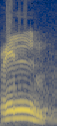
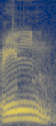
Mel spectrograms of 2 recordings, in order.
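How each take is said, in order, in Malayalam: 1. ഈ വാക്ക് അവസാനിക്കുന്നത് ശുദ്ധ അന്ത്യ വ്യഞ്ജനത്തിലാണ്. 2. ഈ വാക്ക് അവസാനിക്കുന്നത് ശുദ്ധ അന്ത്യ വ്യഞ്ജനത്തിലാണ്.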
